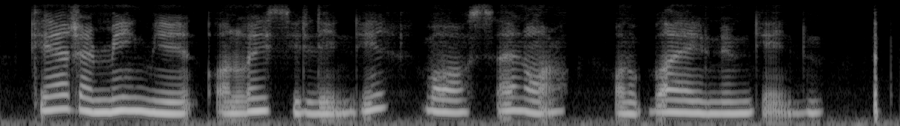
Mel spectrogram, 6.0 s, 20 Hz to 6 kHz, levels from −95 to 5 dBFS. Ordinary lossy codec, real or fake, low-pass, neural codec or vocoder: none; fake; 5.4 kHz; autoencoder, 22.05 kHz, a latent of 192 numbers a frame, VITS, trained on many speakers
